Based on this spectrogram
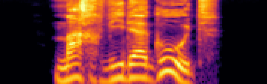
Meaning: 1. singular imperative of wiedergutmachen 2. first-person singular present of wiedergutmachen
- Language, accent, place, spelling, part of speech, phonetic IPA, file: German, Germany, Berlin, mach wieder gut, verb, [max ˌviːdɐ ˈɡuːt], De-mach wieder gut.ogg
